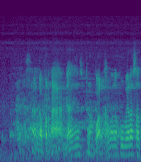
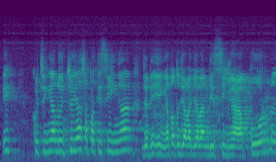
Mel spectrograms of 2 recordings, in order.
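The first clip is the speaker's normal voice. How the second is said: boastful lady; 7 semitones higher than usual. Retold or imitated. A show-off woman admires a cat to brag about Singapore, high and gushing. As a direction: coo over the cat while bragging.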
